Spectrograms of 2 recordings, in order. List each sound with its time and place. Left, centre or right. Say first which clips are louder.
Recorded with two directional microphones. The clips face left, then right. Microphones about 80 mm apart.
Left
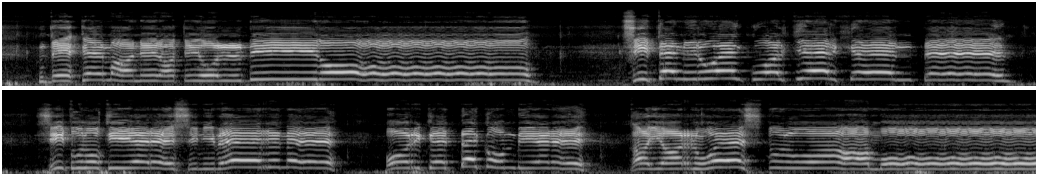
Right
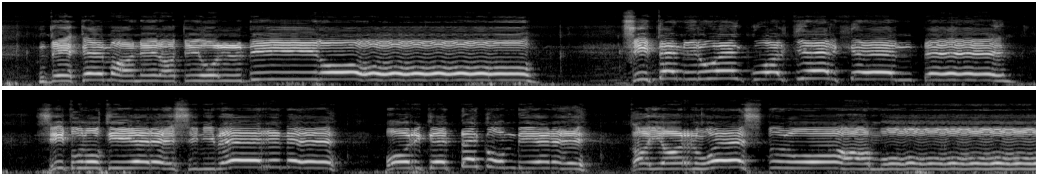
0.4 s speech: right 2 dB; left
